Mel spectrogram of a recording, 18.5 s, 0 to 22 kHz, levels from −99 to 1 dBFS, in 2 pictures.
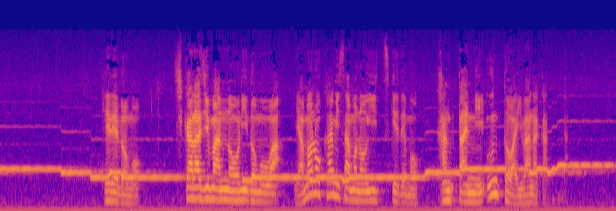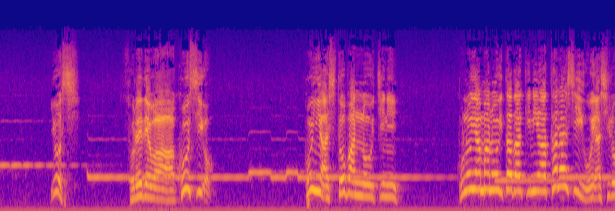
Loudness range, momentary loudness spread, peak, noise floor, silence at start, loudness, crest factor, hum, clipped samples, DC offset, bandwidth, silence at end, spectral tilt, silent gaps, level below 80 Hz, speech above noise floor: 8 LU; 18 LU; -6 dBFS; -50 dBFS; 0 s; -22 LUFS; 18 dB; none; under 0.1%; 0.3%; 11.5 kHz; 0 s; -3.5 dB/octave; none; -62 dBFS; 28 dB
